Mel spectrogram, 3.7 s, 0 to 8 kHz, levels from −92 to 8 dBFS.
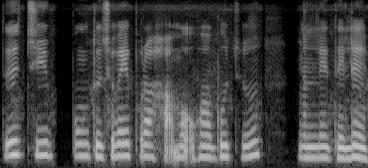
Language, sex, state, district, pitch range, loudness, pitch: Wancho, female, Arunachal Pradesh, Longding, 195-220 Hz, -22 LUFS, 210 Hz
